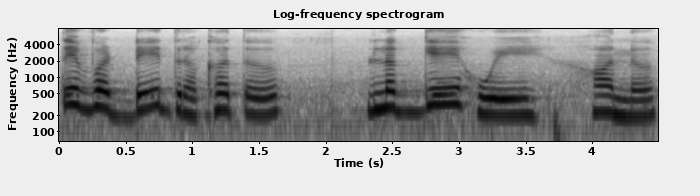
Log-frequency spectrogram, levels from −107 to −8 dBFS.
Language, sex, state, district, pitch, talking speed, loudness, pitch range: Punjabi, female, Punjab, Kapurthala, 235 Hz, 80 wpm, -16 LUFS, 205-255 Hz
